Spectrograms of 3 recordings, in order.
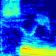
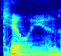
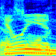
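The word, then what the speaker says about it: Cillian: Um, I mean I guess by this point like Silian Murphy is definitely No, I'm saying Sillian because that's funnier, but it's pronounced Killian.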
